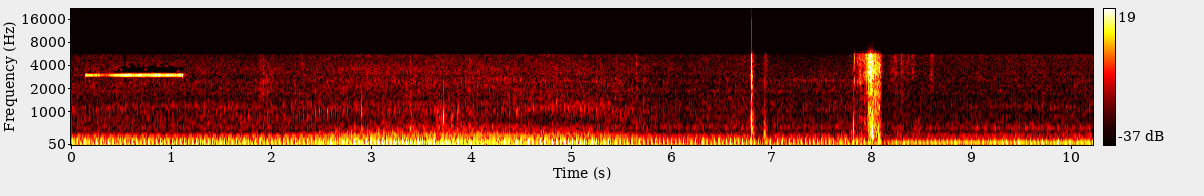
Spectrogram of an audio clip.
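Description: Steady low diesel clatter at a regular beat, holding even with no stumble or missed beats, engine running cleanly.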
